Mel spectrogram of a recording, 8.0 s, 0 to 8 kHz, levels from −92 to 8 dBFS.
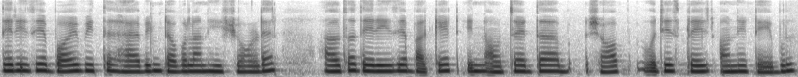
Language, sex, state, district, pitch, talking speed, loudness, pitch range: English, female, Maharashtra, Gondia, 235 Hz, 190 wpm, -13 LUFS, 225-245 Hz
